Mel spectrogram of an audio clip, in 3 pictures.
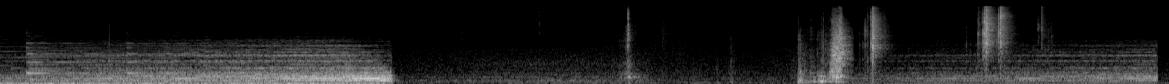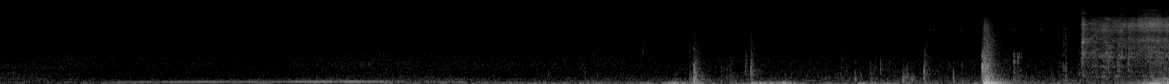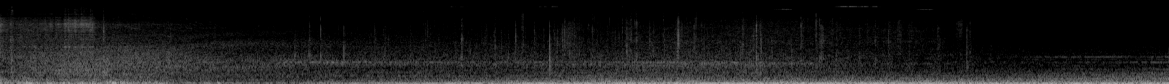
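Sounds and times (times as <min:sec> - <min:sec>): car engine starting and running: 0:08.2 - 0:11.6, 0:22.5 - 0:34.8.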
